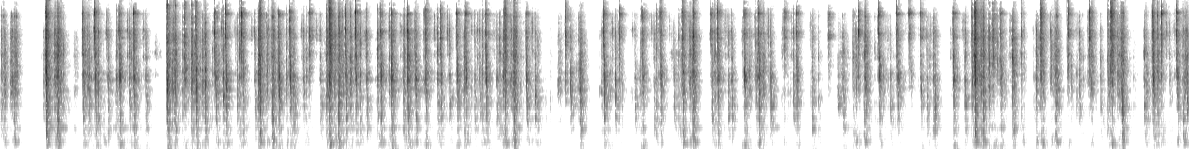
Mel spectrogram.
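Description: Fingertips type on a backlit, typewriter-style mechanical keyboard with round plastic keycaps. The result is a close, rapid stream of bright, clacky key clicks in bursts separated by brief pauses. Each click is dry and dies away almost instantly.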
